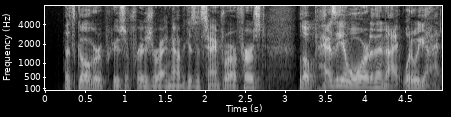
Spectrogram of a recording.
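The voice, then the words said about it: Out of breath, struggling voice. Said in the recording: “out of breath host ... Why are you out of breath? ... You seem to be struggling.”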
